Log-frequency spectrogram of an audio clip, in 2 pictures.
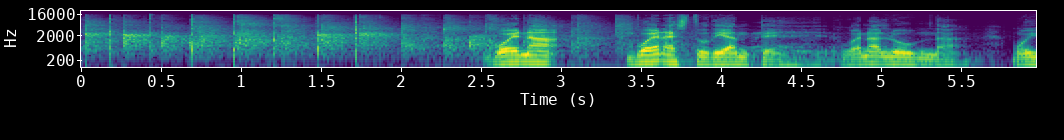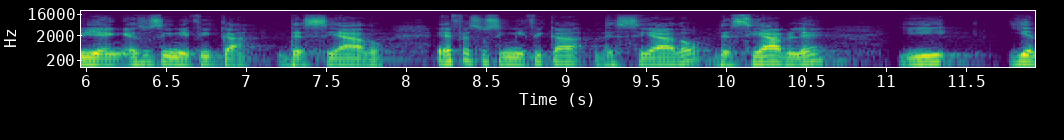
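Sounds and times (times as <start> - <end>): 
audience applause: 0.0 - 3.7
speech: 2.5 - 11.9.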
